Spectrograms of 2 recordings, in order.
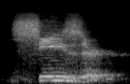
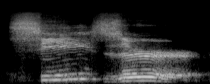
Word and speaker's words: Siser: these Michael Zooms is how to properly pronounce Siser. All right, so say it with me, Siser. Yes, congratulations, you did it correctly.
